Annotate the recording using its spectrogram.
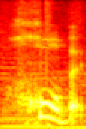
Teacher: hub is less throaty than in Arabic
